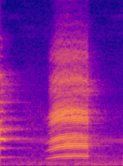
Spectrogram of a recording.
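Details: An Alexandrine (Kashmiri raw) talking parrot gives a single hoarse, nasal, half-second word-like utterance, perhaps "hello", with a slightly rising tone, set against a quiet background.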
